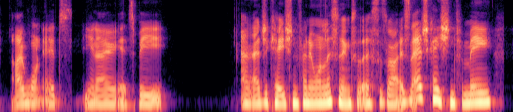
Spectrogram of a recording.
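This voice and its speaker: A woman speaks in a British accent at a medium pitch. Her intonation is fairly even and her pace fairly quick. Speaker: true crime podcast co-host. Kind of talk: casual chat.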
